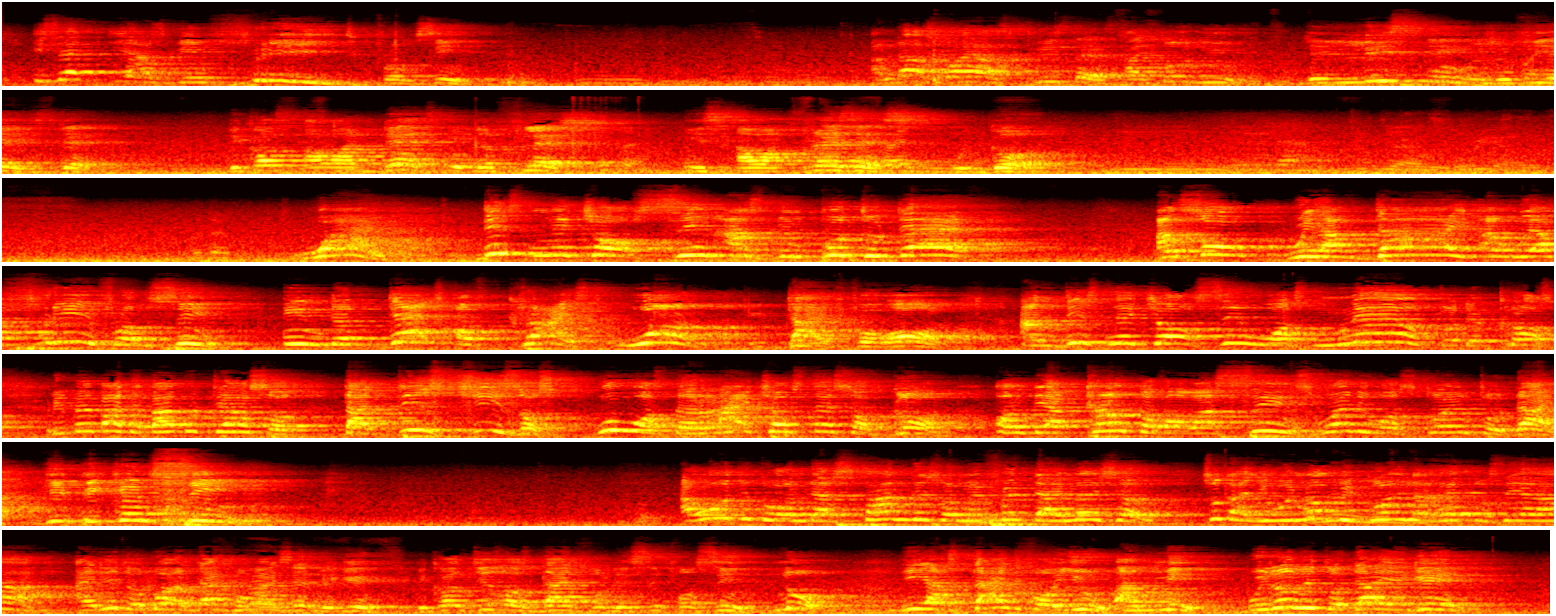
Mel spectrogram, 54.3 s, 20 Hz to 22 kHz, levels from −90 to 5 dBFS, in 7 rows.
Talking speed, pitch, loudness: 170 wpm, 285 Hz, -19 LUFS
